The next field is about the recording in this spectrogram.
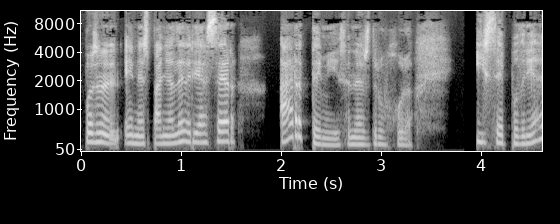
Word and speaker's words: Artemis: sino que está leyendo una palabra inglesa y la lee como se pronunciaría en español. – Mm. – Pero amiguitos, Artemis, por favor.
